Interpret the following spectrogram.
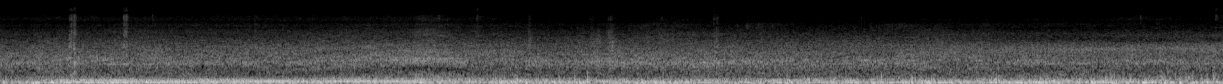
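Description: Steady low motor-vehicle rumble, with an engine hum that stands out for the first few seconds.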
